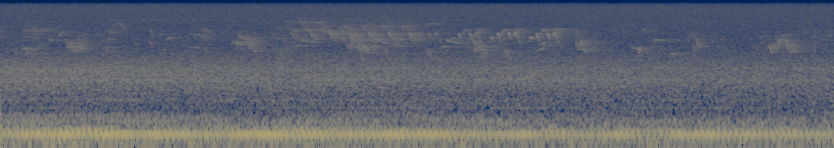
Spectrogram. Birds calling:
Gray Catbird (Dumetella carolinensis), Ovenbird (Seiurus aurocapilla), Red-eyed Vireo (Vireo olivaceus), Common Yellowthroat (Geothlypis trichas)

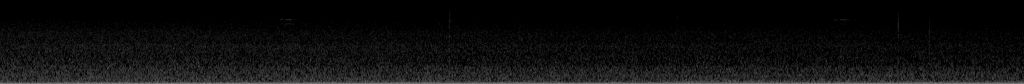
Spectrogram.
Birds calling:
Northern Cardinal (Cardinalis cardinalis)

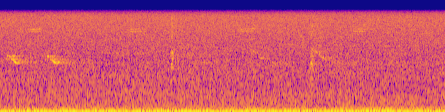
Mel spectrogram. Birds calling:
American Robin (Turdus migratorius), Common Grackle (Quiscalus quiscula)

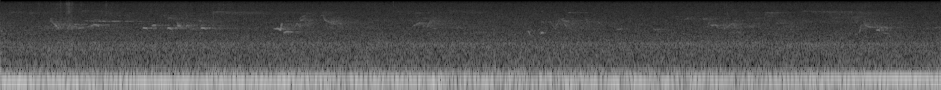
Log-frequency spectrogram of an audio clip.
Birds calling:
Gray Catbird (Dumetella carolinensis), Red-eyed Vireo (Vireo olivaceus)

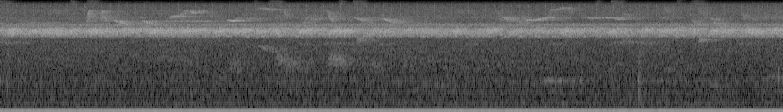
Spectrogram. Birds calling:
Gray Antbird (Cercomacra cinerascens), Screaming Piha (Lipaugus vociferans)

